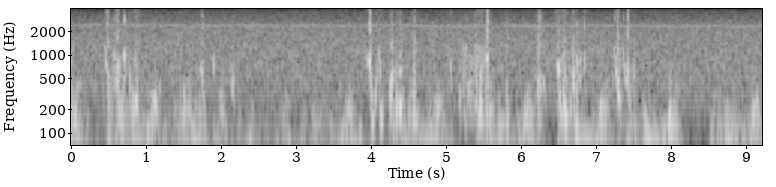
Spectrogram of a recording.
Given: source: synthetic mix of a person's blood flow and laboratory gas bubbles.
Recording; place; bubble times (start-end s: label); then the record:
Doppler ultrasound of blood flow; precordium
0.43-0.95 s: bubbles
1.45-1.61 s: bubbles
1.71-1.81 s: bubbles
1.88-1.94 s: bubbles
2.13-2.21 s: bubbles
3.92-4.19 s: bubbles
4.21-4.46 s: bubbles
4.50-4.66 s: bubbles
5.03-5.11 s: bubbles
5.17-5.65 s: bubbles
5.78-5.87 s: bubbles
6.21-6.33 s: bubbles
6.45-6.89 s: bubbles
7.21-7.55 s: bubbles
From the record:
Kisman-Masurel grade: 233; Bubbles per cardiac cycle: several, 3 to 8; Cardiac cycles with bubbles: 50 to 99%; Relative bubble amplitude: loud (0.450 to 0.775); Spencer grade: 3 (all of the cardiac periods contain showers or single bubble signals, but not dominating or overriding the cardiac motion signals); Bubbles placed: only in the low amplitude regions of the cardiac cycle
